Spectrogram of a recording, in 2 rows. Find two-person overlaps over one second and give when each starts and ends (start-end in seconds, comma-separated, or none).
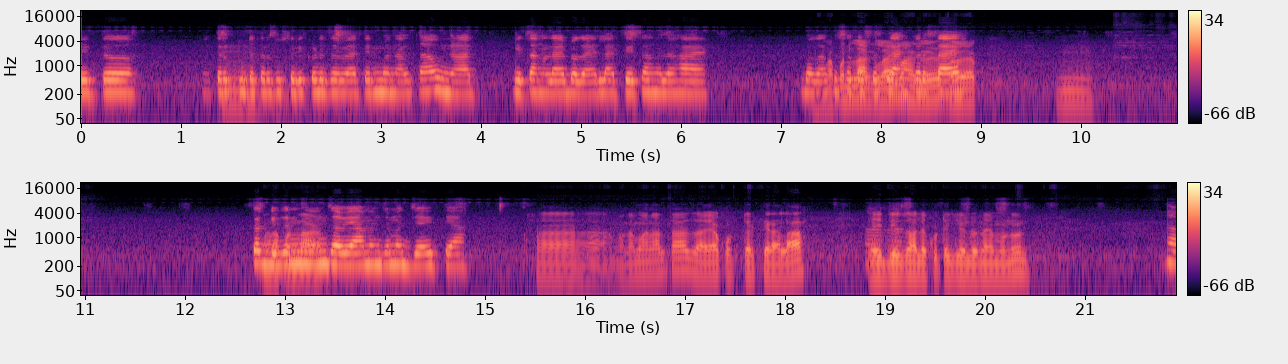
7.3-8.8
